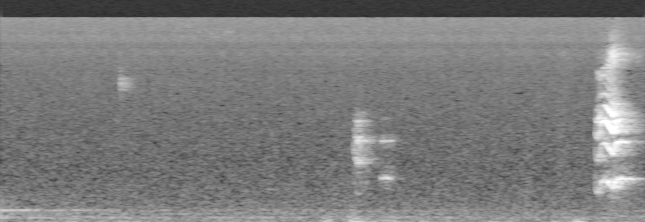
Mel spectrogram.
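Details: A British Shorthair cat meows indoors during play. Two short, soft mews come in the middle, followed by a louder, clearer meow at the end over a low steady hum.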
